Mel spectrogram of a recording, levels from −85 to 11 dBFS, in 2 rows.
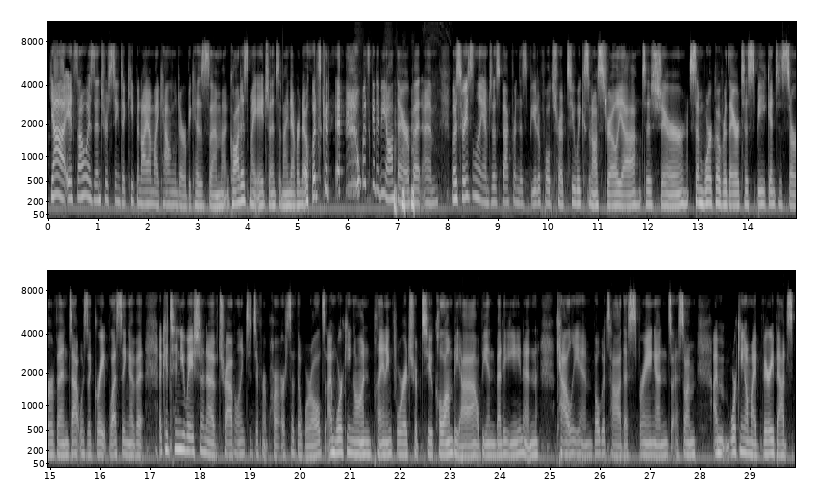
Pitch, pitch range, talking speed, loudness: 160 Hz, 150-180 Hz, 200 wpm, -22 LUFS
